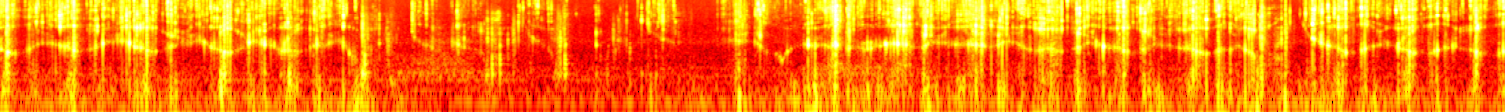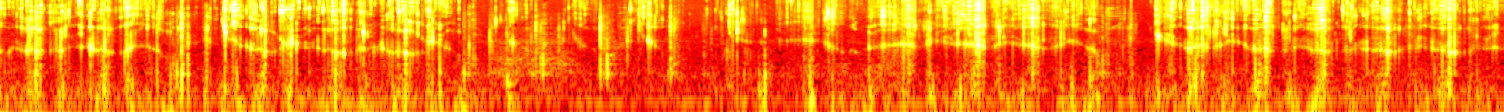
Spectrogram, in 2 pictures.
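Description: Close-miked chewing of dried fig: sticky, squishy mouth sounds dotted with small crunches of the fig's seeds. Another bite is taken from the fig in the second half.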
